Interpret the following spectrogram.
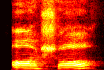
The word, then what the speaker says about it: Asha: So if you join the sha and the ha, it becomes sha, right? So instead of saying shaha, you would just say sha.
